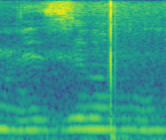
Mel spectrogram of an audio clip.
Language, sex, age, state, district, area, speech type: Bodo, female, 45-60, Assam, Kokrajhar, rural, spontaneous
